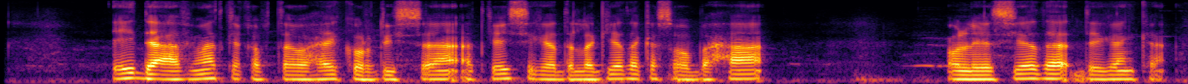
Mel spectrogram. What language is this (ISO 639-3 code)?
som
